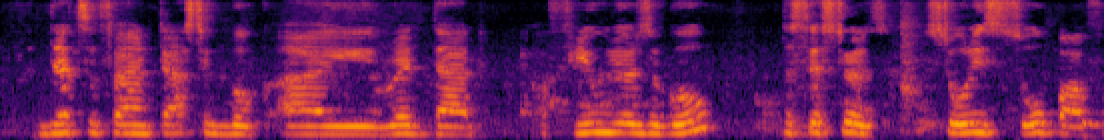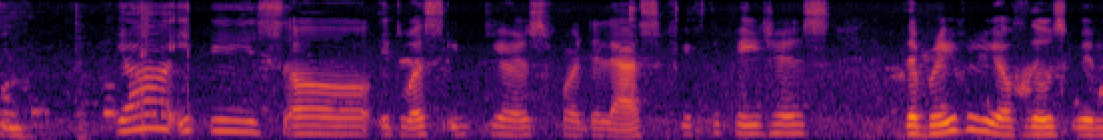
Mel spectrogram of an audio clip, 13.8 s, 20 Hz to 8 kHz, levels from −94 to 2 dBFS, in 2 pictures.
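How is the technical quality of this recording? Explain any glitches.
The recording has two recurring call-path faults, a leaking echo and clipped speech during overlap, both typical of a loudspeaker call.

Echo leak appears at 2.97–3.4 s, 4.7–8.09 s and 10.25–11.13 s. A copy of the speech trails about 0.29 s behind, roughly 25 dB down, then about 15 dB, then about 40 dB. This is likely a far-end echo canceller passing residual loudspeaker pickup back down the line.

Speech suppressed in double talk occurs at 5.2–5.25 s, 7.66–8.26 s, 9.69–9.97 s, 11.13–11.24 s and 12.93–13.69 s. The talker's level briefly sags or drops out, by as much as about 40 dB. This is likely the canceller mistaking overlapping talk for echo and attenuating everything. The call's microphone filtering leaves no content above 8 kHz.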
